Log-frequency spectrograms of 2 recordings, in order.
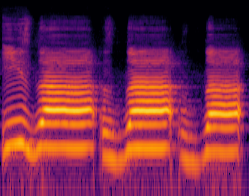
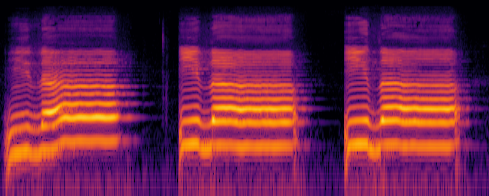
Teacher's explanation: دونوں صورت میں آپ کو بغیر سیٹی کے نرمی کے ساتھ اور باریک ادا کرنا ہے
